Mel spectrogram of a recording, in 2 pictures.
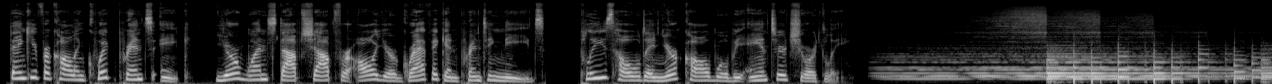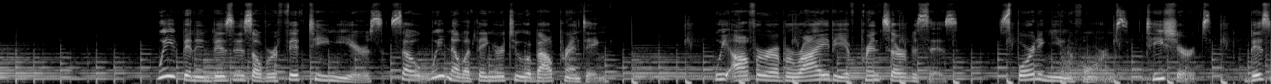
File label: IVR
